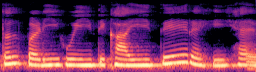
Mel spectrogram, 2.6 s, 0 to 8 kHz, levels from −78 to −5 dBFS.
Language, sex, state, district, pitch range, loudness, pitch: Hindi, female, Punjab, Fazilka, 200-230 Hz, -12 LUFS, 205 Hz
